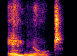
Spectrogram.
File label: "endnote", Indian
